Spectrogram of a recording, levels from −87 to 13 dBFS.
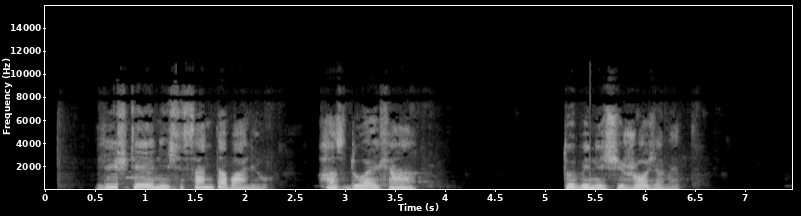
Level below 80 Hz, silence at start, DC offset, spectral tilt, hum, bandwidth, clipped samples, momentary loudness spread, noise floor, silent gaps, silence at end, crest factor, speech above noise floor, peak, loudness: -54 dBFS; 0.5 s; under 0.1%; -5 dB/octave; none; 9.4 kHz; under 0.1%; 14 LU; -84 dBFS; none; 1.15 s; 16 dB; 71 dB; 0 dBFS; -13 LUFS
